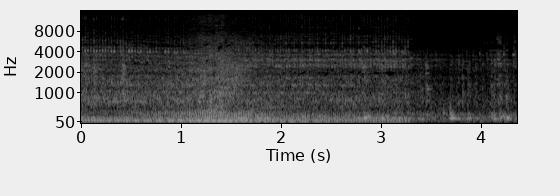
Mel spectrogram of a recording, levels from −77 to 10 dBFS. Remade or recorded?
recorded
